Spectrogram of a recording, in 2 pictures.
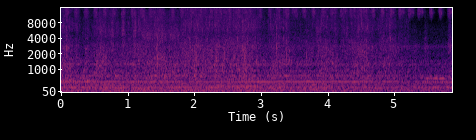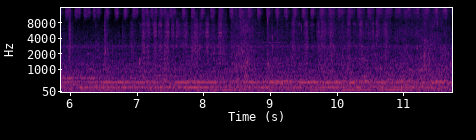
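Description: A fox's paws crunch through snow.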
